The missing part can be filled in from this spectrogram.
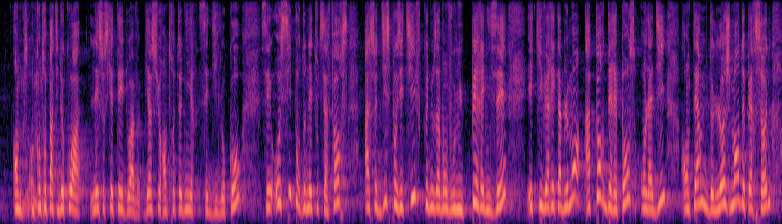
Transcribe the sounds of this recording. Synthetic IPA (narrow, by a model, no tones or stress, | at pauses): ɑ̃ɑ̰̃kɔ̃t̪χəpaʁt̪id̪əkwalesɔsjet̪ed̪wavbjɛ̃syʁɑ̃t̪χət̪əniʁsed̪ilɔkosɛosipuʁd̪ɔnet̪ut̪safɔʁs | asəd̪ispozit̪ifkənuzavɔ̃vulypeʁenizeːkʲiveʁit̪abləmɑ̃apɔʁt̪̚d̪eʁepɔ̃sɔ̃lad̪i | ɑ̃t̪ɛʁmd̪əlɔʒmɑ̃d̪əpɛʁsɔn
